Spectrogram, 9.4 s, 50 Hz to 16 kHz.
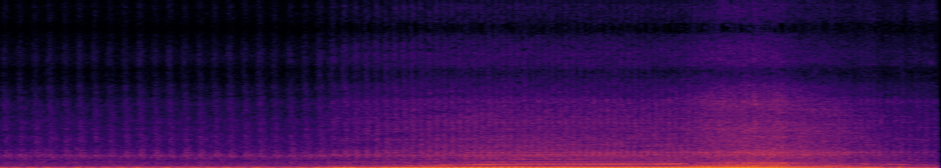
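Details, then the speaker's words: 2008 Dodge Ram 3500 6.7 Cummins diesel, first start, no oil pressure reading seen: deep rumble rising and falling with revs, steady pulse near 220 per minute; runs and drives but an unidentified unhealthy noise, cause unknown. "What is that noise? It doesn't sound very good, but it does run."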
